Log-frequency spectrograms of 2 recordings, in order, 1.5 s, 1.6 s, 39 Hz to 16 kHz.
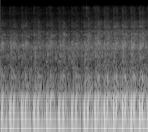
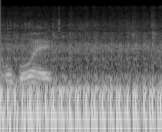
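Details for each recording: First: Honda Shadow 500 V-twin started after replacing broken and loose bolts lacking Loctite, choke cable broken: lumpy but even idle thump, no clunk or knock; running healthy, warming up. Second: Honda Shadow 500 V-twin while riding: a fast metallic rattle over the exhaust beat under throttle, stopping off throttle and worsening quickly, after two months of low-rpm knock. Cause found: broken and loose flywheel bolts with no Loctite.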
